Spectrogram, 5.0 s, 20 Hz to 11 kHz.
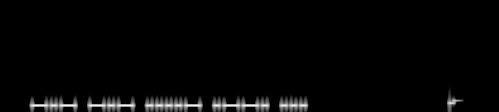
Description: Morse code, heard as a keyed tone, about 25 wpm, 700 Hz. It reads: KK4PS
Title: USA Call Signs Repeated 3x 25wpm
